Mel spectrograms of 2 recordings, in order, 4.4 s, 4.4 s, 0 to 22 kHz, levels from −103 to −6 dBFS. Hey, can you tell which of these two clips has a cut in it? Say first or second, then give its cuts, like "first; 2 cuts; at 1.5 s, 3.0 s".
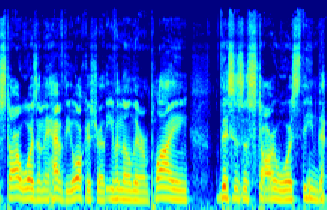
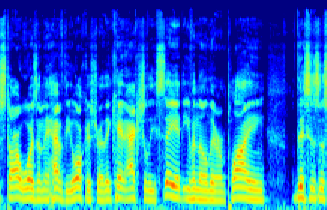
first; 1 cut; at 1.4 s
